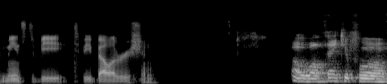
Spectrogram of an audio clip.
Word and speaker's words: Belarusian: emphasizing that i think some people mispronounce it as bella bella russian but i was told no it's belarusian uh important to emphasize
